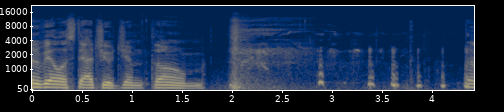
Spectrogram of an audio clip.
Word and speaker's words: Thome: Let's Jim get the guy who Thome. got us closest to a World Series. Let's Future get- Hall of Famer Jim Thome. Not to be confused with Jim Thumb.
